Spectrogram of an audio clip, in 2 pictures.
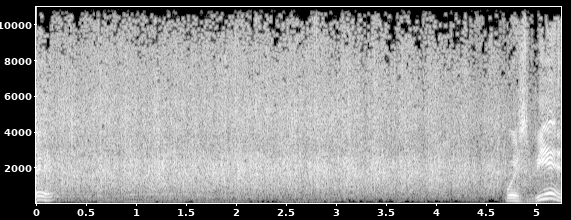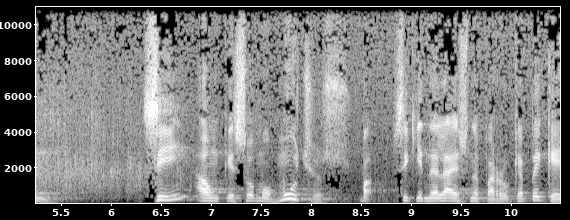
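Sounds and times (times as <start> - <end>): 
audience applause: 0.0 - 7.1
speech: 4.7 - 5.5, 6.3 - 10.4.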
